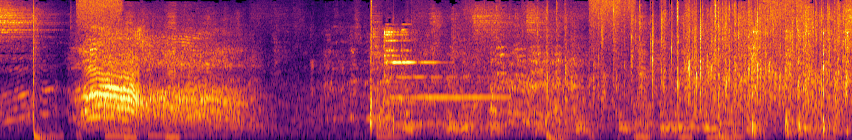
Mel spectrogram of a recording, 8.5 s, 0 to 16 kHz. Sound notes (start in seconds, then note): 1.0 audience gasps; 3.7 bell rings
